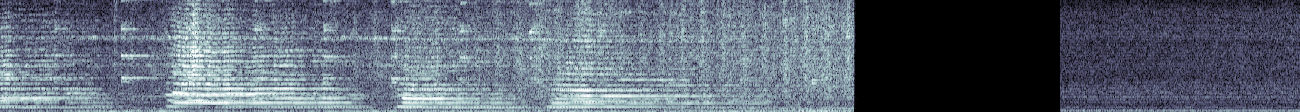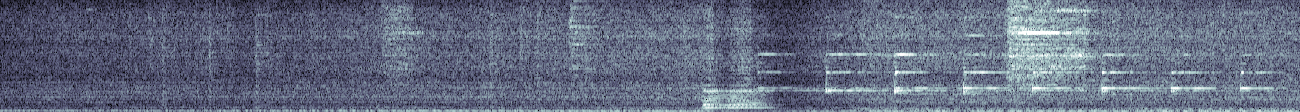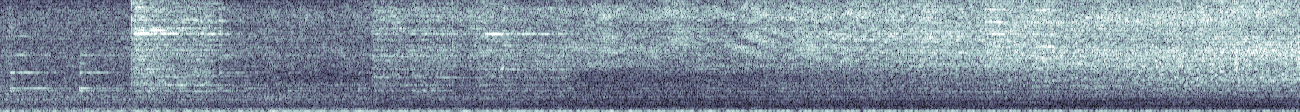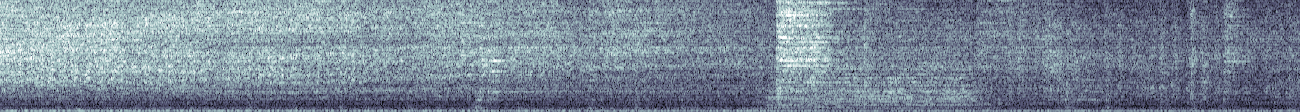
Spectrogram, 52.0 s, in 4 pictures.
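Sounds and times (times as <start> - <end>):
train horn note: 0.0 - 7.9, 20.0 - 21.0, 46.5 - 50.1
diesel locomotive engines rumbling: 0.0 - 8.6, 10.6 - 52.0
hiss of wheels on rail: 16.7 - 17.4, 29.6 - 52.0.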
